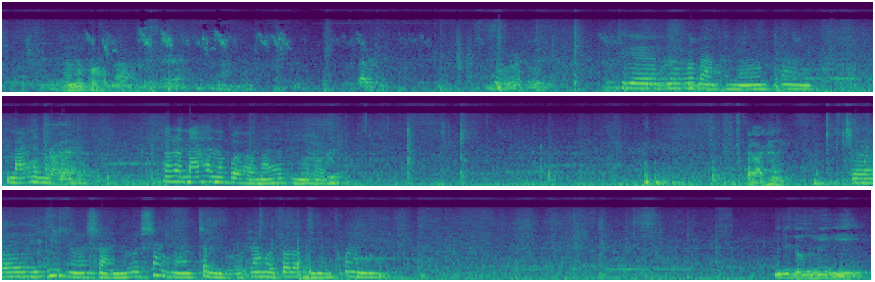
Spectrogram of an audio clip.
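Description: A middle-aged woman speaks close by in a pleading, emotional voice.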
